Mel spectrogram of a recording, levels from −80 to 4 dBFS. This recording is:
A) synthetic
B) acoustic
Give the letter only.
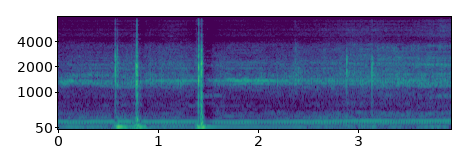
A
